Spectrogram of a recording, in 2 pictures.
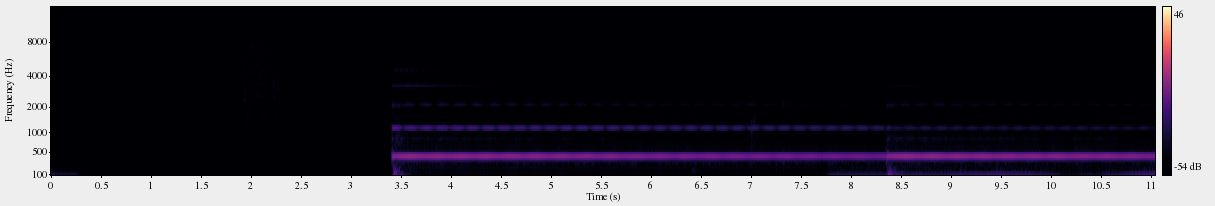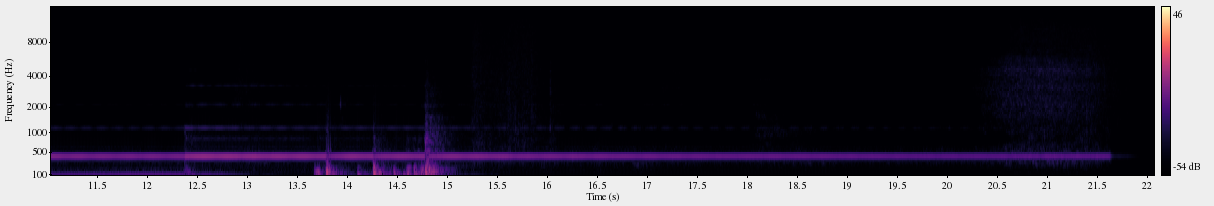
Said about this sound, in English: When you hear the sound of the bell beginning to come back,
